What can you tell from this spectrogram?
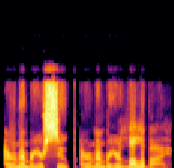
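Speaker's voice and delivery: high, loud, fast desperate cry; screaming. A narrator's reading. Daughter desperately proves herself to her mother, loud high cry. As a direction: scream your proof at them. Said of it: "She screamed".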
